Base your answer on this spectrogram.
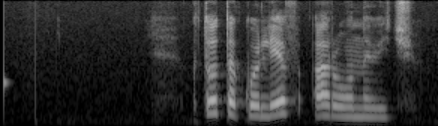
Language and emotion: Russian, neutral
